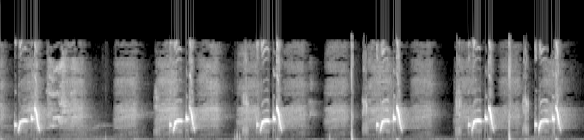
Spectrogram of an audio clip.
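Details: Energetic bar-winged prinia song used as a lure to get other birds singing: six sharp upswept chirps, each with a buzzy edge, come at slightly uneven intervals of about a second.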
